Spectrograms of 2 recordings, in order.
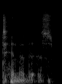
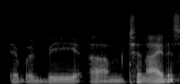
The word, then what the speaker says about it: tinnitus: We were always taught it was tinnitus. And if there was an I at the end, it would be tinnitus, except that we also have pruritus is spelled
